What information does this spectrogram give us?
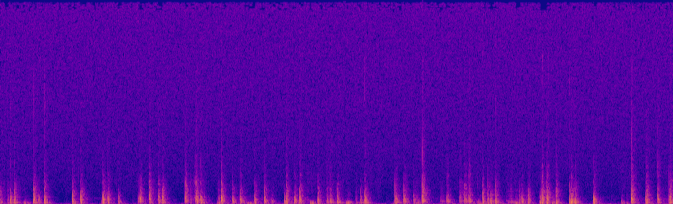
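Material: Hard plastic.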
